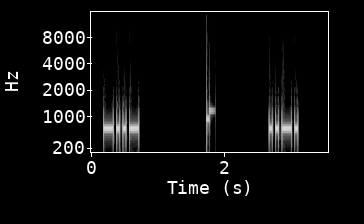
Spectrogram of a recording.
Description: Morse code, heard as a keyed tone, about 25 wpm, 700 Hz. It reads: X F
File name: Single-Letter-Number-25wpm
